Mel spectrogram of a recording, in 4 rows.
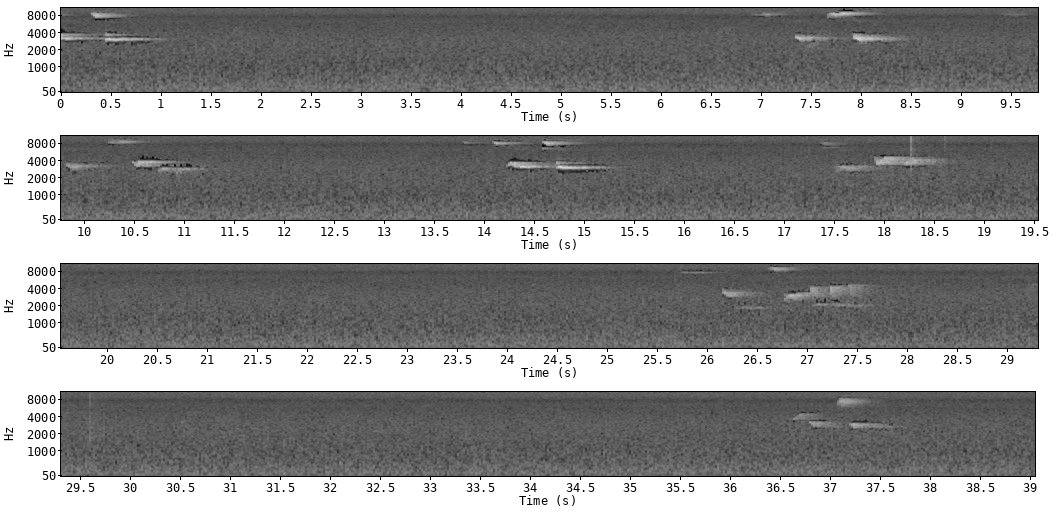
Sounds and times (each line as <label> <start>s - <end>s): bird 0.0s - 1.1s
insect 0.0s - 39.0s
wind 0.0s - 39.0s
bird 7.0s - 8.5s
bird 13.8s - 15.4s
bird 17.4s - 18.7s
